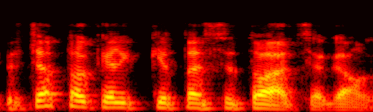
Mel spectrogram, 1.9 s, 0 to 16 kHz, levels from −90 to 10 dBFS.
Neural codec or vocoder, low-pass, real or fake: codec, 16 kHz, 16 kbps, FunCodec, trained on LibriTTS, 50 frames a second; 7.2 kHz; fake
